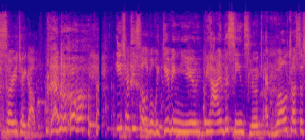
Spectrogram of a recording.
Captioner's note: laughs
